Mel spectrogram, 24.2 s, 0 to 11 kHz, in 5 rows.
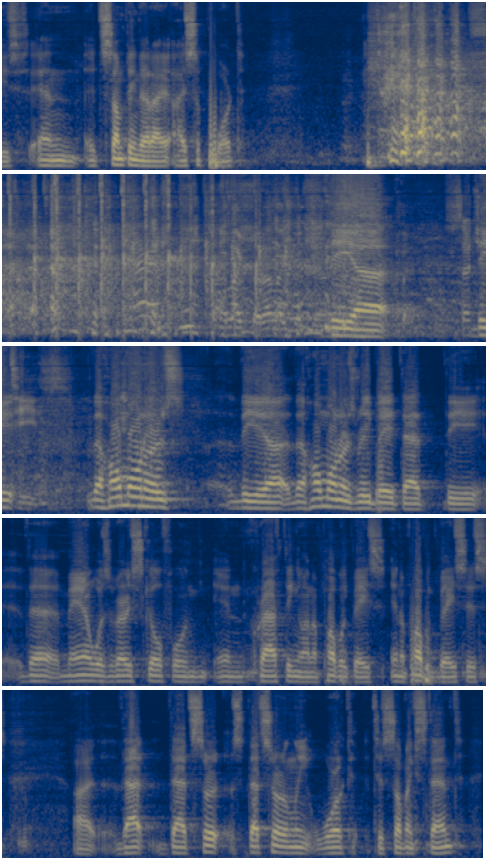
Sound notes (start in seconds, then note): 3.5 audience laughter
